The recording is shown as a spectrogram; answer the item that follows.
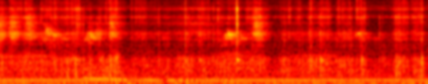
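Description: Faint rustling and scuffing of a lined paper insert being handled and pushed back into a paper pocket, with a small sharp tick a little past halfway.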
